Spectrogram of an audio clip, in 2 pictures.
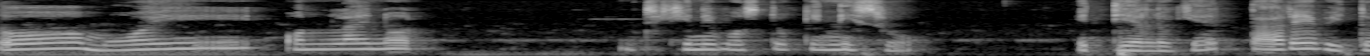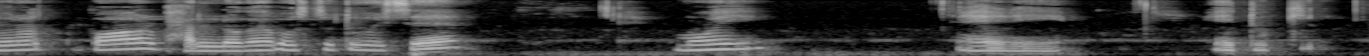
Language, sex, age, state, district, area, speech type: Assamese, female, 30-45, Assam, Kamrup Metropolitan, rural, spontaneous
